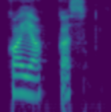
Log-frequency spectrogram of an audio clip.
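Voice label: "Kajakas", Estonian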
